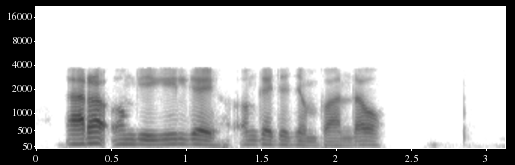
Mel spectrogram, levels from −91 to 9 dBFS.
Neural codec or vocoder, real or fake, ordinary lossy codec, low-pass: codec, 24 kHz, 6 kbps, HILCodec; fake; none; 3.6 kHz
